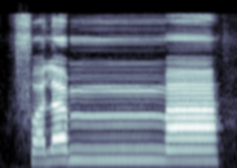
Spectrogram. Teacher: फलम्मा में मीम मुशद्दद है और मीम मुशद्दद पर हमेशा गुन्ना होता है, सो इस वजह से यहाँ पर गुन्ना करके पढ़ेंगे।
